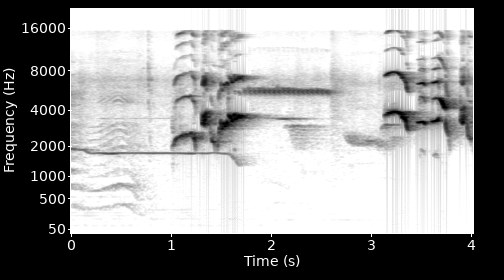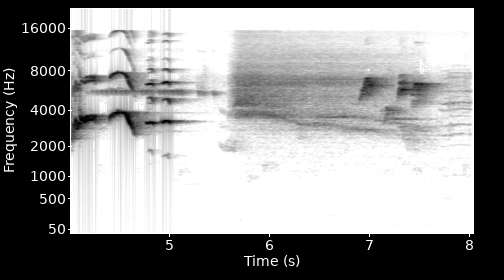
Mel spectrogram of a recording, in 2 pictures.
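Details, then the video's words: Oriental magpie-robin pairing for mating: a wavering low whistle and a long flat whistle, then ringing phrases of sharp, sweeping high notes, ending in a thin hissy note and soft twitters. "penjodohan burung kacer"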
